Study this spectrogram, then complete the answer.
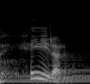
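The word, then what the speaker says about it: ה: 안 움직임 입술이 안 움직여도 낼 수 있는 발음 헤이 흐 이거는 입술과 입이 최소한으로도 낼 수 있는 발음이 큽니다.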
